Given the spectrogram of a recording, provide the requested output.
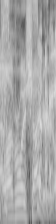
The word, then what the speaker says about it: Scheider: You just love Roy Schneider, and that's fair. Scheider. Sorry, Roy Scheider, and that's fair. Good thing you're here to pronounce the names correctly. Scheider. I just don't want him associated with like Rob Schneider.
